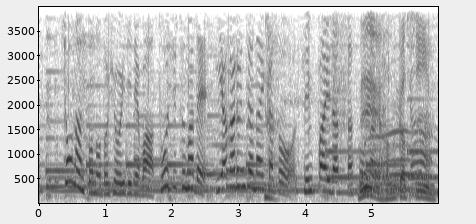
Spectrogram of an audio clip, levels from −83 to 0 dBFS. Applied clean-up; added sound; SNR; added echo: none; none; none; none.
